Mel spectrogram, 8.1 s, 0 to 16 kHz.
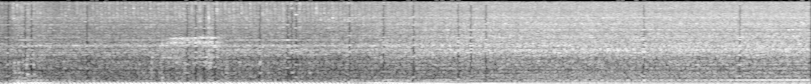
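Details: Carburetted Lada 2102 with new suspension and exhaust: uneven idle with a brief sag as the revs pick up, then a rough tick-over. The owner notes a flat spot on the throttle.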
